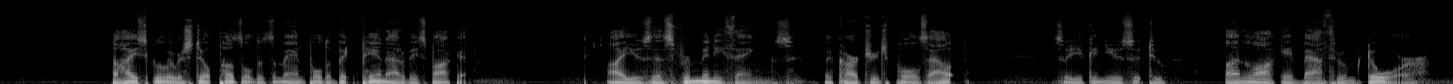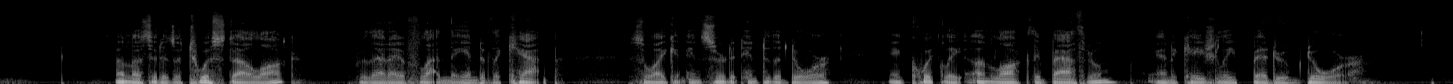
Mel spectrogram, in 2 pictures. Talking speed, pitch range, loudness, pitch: 145 wpm, 65-95 Hz, -32 LUFS, 75 Hz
